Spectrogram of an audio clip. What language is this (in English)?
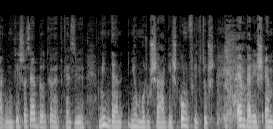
Hungarian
